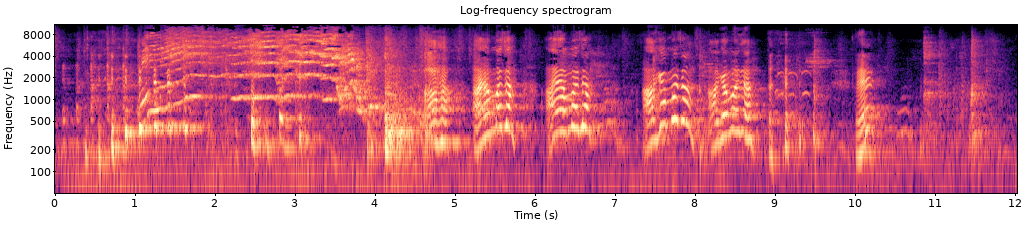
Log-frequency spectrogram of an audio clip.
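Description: A young child talks and squeals excitedly close by.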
